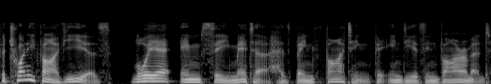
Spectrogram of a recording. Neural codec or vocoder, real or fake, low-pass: none; real; 7.2 kHz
